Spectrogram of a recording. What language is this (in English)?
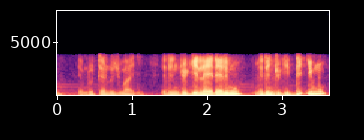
Fula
